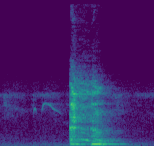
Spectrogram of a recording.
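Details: Single short, harsh cough with a slightly rough, throaty tail, in a quiet indoor room; person says they are coughing.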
